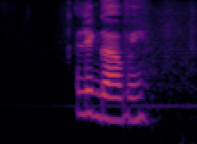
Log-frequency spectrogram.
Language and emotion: Russian, neutral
